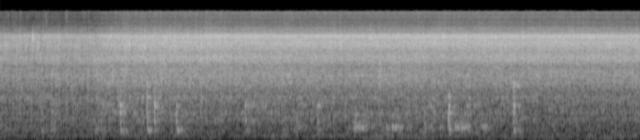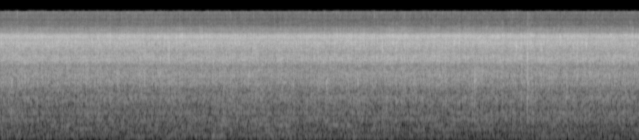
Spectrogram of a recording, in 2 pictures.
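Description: Onions, peanuts, chana dal, curry leaves and green chillies sizzling in hot oil in a metal kadai, a steady hiss that swells about a second in. A few light knocks of a wooden spatula against the pan in the first half.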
